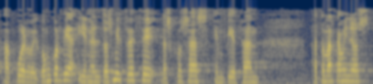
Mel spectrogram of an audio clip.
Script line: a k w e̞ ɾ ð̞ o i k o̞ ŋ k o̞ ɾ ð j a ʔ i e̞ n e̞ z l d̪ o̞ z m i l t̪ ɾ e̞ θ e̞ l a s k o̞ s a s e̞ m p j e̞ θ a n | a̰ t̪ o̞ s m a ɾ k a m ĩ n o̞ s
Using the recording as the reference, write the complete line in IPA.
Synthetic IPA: a k w e̞ ɾ ð̞ o i k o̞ ŋ k o̞ ɾ ð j a ʔ i e̞ n e̞ l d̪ o̞ z m i l t̪ ɾ e̞ θ e̞ l a s k o̞ s a s e̞ m p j e̞ θ a n | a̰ t̪ o̞ m a ɾ k a m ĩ n o̞ s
